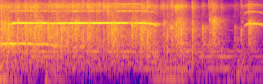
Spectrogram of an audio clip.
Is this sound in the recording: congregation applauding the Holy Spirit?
yes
